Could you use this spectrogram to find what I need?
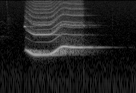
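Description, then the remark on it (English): A single slide whistle note about a second long, holding steady, dipping slightly, then gliding up in pitch before fading out. No tune, just one sustained, buzzy-bright tone on its own. “After I play this with a slide whistle.”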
